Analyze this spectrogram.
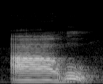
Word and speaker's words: आउ: गाथा क्रमांक 28 उच्चारण आऊ आउ खैण आधा क ख आ उखण आ उखण मरणम मरणम आउ आउ दाम [गला साफ़ करने की आवाज़] दाऊ यहां तीनों जगह छोटा उ है आउ खण मरणम [गला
